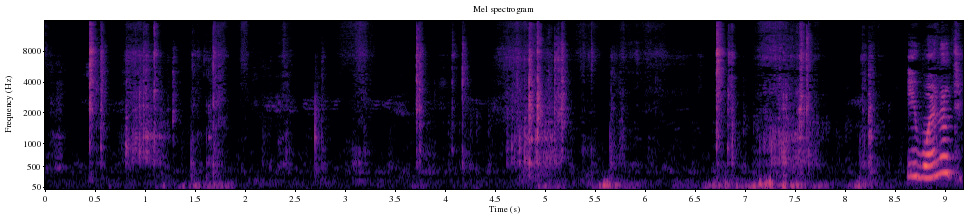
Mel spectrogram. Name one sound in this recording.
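A craft blade scrapes and cuts through a foam sheet in short strokes.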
